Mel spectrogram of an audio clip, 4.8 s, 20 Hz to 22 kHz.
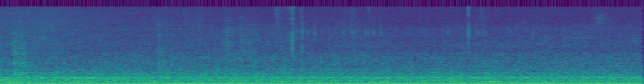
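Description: Running sound heard inside the carriage of a JNR-era resistor-controlled electric train, which the uploader takes to be a 413 series. It is a steady low rumble with a constant hum on top and a few faint clicks.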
